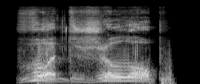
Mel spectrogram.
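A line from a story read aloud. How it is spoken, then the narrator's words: Through gritted teeth. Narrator (Russian): процедил Леха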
